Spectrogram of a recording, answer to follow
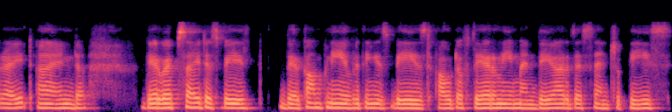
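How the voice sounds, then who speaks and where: A woman's very deep, low voice with a dark, mellow tone and a Tamil accent, at a moderate pace against a quiet background. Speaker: health coach. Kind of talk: interview.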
